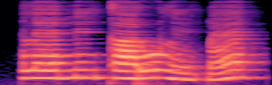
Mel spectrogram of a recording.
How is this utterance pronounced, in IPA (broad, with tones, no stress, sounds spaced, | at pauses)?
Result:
l ɛ˧ n ĩ˧ k a˧ ɾ u˧ l ĩ˨ k͡p ɛ̃˨˦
